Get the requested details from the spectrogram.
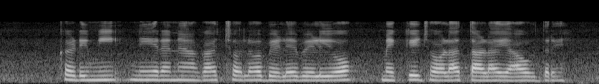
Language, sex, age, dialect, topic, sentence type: Kannada, female, 18-24, Dharwad Kannada, agriculture, question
